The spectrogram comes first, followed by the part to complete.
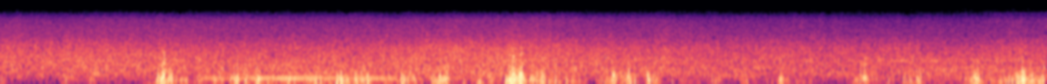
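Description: Wind buffeting the microphone in irregular gusts, over a steady hiss of wind.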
